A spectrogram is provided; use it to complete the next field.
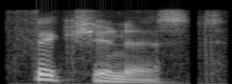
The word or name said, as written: fictionist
